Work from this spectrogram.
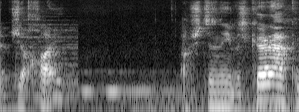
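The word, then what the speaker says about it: Joi: university an emanator joy it's pronounced a joy oh she doesn't even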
